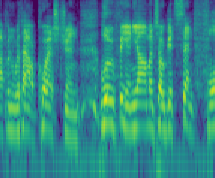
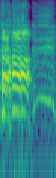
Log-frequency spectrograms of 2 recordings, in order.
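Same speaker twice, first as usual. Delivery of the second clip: higher-pitched mock cackle; acted laugh; 7 semitones higher than usual. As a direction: laugh it out in character. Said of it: "It's like".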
